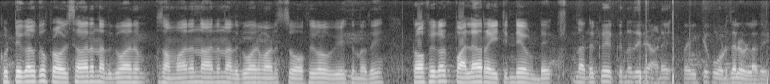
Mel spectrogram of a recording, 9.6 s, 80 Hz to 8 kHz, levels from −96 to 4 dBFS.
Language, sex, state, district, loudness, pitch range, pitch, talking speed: Malayalam, male, Kerala, Kasaragod, -17 LUFS, 120-135 Hz, 125 Hz, 105 wpm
